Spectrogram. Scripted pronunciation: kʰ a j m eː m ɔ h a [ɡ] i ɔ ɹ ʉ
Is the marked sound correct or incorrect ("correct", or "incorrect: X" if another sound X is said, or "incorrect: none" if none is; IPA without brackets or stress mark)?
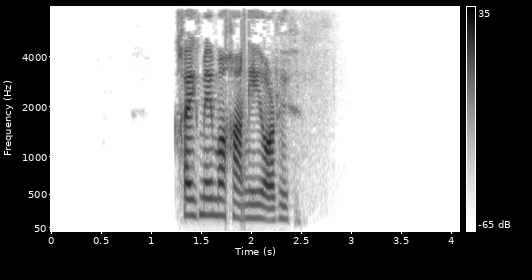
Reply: incorrect: ŋ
